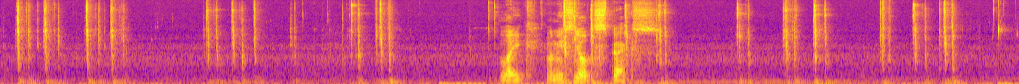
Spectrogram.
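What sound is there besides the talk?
typing on a computer keyboard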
